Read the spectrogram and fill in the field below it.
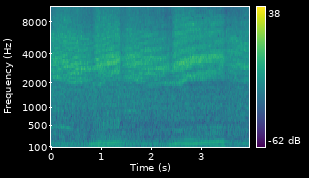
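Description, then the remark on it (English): Heavy diesel trucks rumble in, out and around the port of Los Angeles, picking up and dropping off loads, their engines swelling twice as rigs pass over a constant wash of traffic noise, with no voices. “Times a day, heavy diesel rigs scurry in, out, and around the port of Los Angeles, picking up, dropping off, and just waiting around, idling.”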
